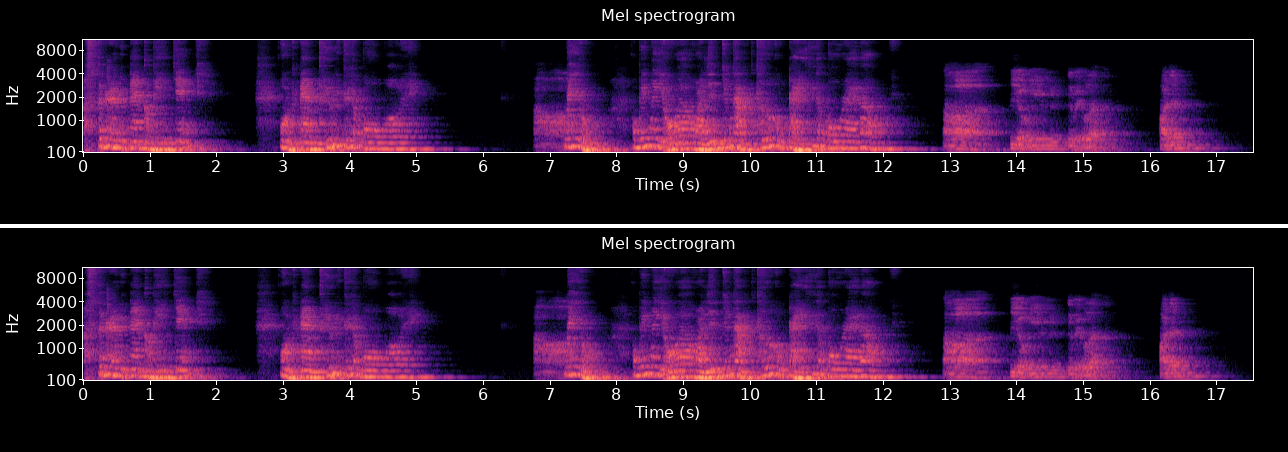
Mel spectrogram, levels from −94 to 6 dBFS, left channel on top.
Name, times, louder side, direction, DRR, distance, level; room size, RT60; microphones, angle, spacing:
voice 1, 0.0-1.7 2.6-5.0 7.2-7.8 8.2-12.1, left 1 dB, 60° left, -6 dB, 0.8 m, -24 dB
voice 2, 6.8-7.4 12.9-13.6 13.9-15.4 16.2-16.7, equal, 15° right, -6 dB, 0.4 m, -36 dB
2.4 x 2.3 x 2.3 m, 0.98 s
head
